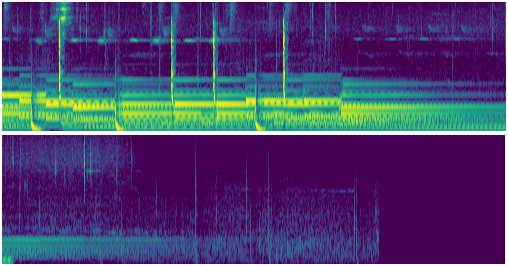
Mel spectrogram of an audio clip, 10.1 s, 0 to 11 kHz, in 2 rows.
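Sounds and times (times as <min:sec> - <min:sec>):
vinyl crackle with pops: 0:04.2 - 0:08.9.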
